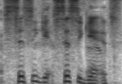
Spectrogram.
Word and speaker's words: Sisygambis: Yeah, Sisygambis. It's literally exactly how it's spelled. Sisygambis. It's like the X-Men Gambit being a sissy, but with an S on the end instead of a T.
